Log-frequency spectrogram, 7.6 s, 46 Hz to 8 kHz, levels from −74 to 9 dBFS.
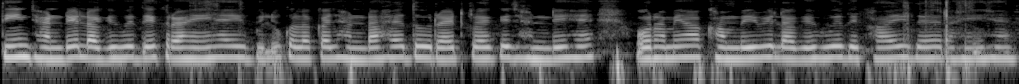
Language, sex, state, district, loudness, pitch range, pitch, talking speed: Hindi, female, Bihar, Madhepura, -18 LUFS, 215-230 Hz, 220 Hz, 235 wpm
